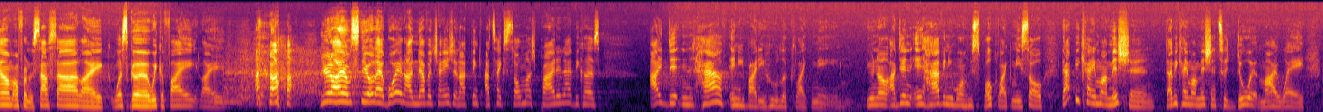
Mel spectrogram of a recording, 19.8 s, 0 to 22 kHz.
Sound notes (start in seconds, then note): 3.2 audience laughing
